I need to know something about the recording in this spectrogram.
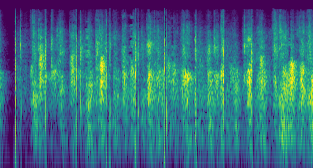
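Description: A burst of applause from a small group, dense irregular clapping with sharp individual claps standing out, steady and fairly loud throughout the short clip with no talking.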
